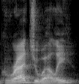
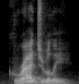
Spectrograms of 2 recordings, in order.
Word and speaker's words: gradually: this gets stressed and instead of gradually that's wrong it's gradually gradually this gets emphasized here instead of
